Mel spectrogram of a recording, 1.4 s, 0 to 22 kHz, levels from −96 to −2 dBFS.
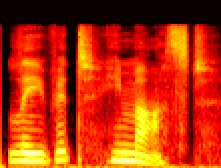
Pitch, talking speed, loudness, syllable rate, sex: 175 Hz, 175 wpm, -16 LUFS, 4.1 syllables/s, female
